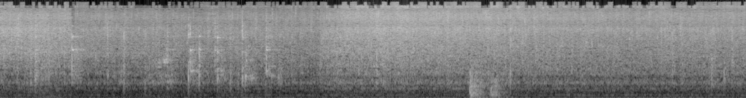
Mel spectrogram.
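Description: Oil heating in a pan for a Sri Lankan nasi paste sizzles in a steady, close, bright hiss, with a few soft stirring scrapes and clinks breaking through.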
